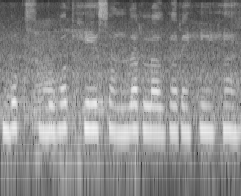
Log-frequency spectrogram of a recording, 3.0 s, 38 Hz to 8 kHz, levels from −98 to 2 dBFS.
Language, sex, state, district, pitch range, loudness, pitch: Hindi, male, Punjab, Fazilka, 225-235 Hz, -15 LUFS, 230 Hz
